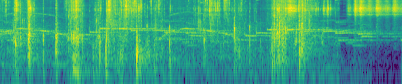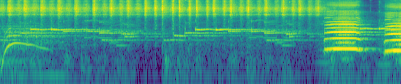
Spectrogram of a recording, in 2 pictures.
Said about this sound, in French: Je vais faire monter mes castagnettes. Mets-moi ça, mes castagnettes.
